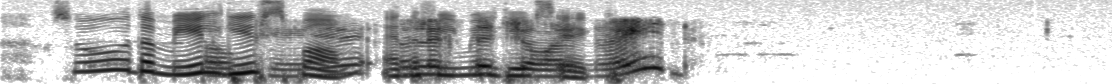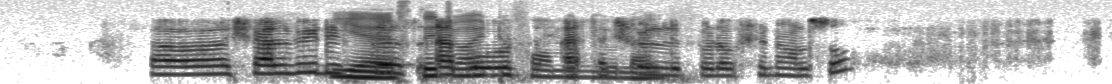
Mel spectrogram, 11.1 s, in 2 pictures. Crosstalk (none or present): present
